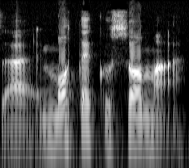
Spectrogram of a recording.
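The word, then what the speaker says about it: Motecuhzoma: Though I always like to cite that there was actually a previous Moctezuma, Moctezuma the First, who was actually, and I think it's actually in Nahuatl, it's Motecuzoma. It would be the more closer pronunciation.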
